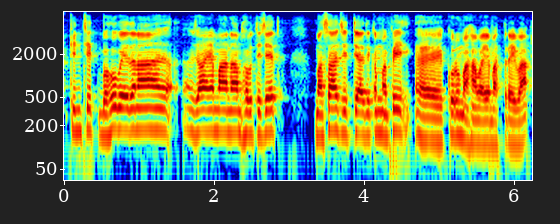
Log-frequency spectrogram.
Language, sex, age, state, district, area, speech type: Sanskrit, male, 18-30, Karnataka, Chikkamagaluru, rural, spontaneous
